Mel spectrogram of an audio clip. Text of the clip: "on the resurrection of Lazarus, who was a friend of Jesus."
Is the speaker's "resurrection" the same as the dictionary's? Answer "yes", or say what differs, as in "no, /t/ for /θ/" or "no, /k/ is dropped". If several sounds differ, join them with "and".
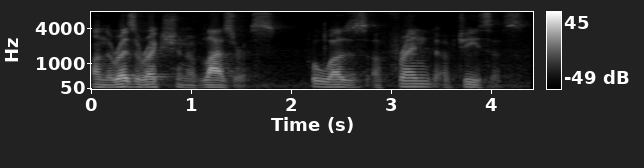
yes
